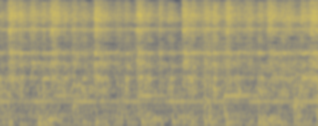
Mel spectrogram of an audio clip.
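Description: Balinese gamelan music: kendang drums and metal cymbals played in a fast, steady rhythm over held metallic tones.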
